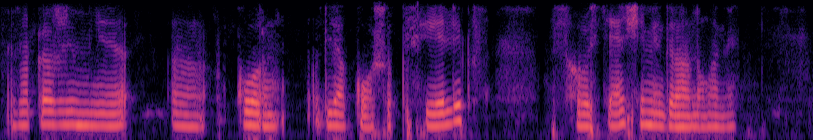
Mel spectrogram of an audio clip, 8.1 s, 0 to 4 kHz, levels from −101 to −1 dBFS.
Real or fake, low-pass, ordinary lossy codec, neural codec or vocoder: fake; 3.6 kHz; Opus, 16 kbps; codec, 16 kHz in and 24 kHz out, 1.1 kbps, FireRedTTS-2 codec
